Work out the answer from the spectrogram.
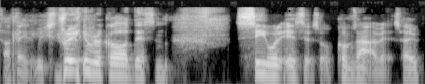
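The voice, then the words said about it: Man with an unusual accent. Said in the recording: “speaks with a weird accent that I both love and am jealous of”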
